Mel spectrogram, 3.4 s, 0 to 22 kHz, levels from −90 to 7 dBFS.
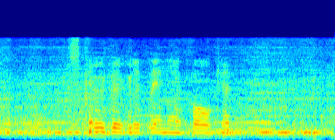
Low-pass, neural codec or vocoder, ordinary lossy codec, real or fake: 7.2 kHz; codec, 32 kHz, 1.9 kbps, SNAC; MP3, 48 kbps; fake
